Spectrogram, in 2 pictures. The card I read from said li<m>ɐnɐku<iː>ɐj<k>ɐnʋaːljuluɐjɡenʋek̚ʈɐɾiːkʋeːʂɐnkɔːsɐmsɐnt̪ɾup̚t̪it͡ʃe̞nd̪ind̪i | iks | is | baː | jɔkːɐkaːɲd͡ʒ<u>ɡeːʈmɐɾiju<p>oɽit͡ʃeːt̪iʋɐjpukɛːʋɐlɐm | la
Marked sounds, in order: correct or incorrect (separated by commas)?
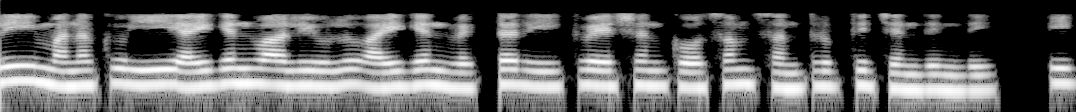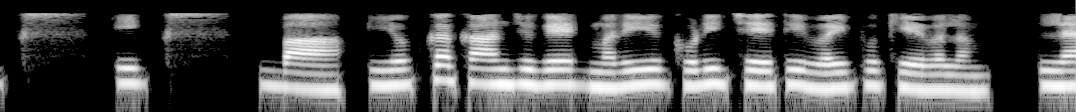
correct, correct, incorrect, correct, incorrect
